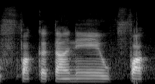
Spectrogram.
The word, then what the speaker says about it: Whakatane: a Maori language, and when you see the WH in front, it's pronounced as F. So Wagaruru, Whakatane, Whangare here, so it's a F.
